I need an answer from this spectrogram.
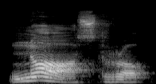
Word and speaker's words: nostro: Nostro. Okay, so this is an open O. Nostro. Okay, notice that the R rolled because it touches a T, right?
